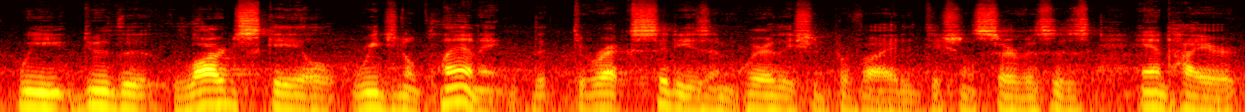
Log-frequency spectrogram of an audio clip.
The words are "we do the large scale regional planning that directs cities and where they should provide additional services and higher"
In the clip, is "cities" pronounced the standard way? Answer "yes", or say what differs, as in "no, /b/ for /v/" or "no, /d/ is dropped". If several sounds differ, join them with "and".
yes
